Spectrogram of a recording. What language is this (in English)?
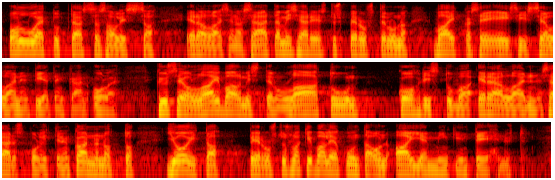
Finnish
